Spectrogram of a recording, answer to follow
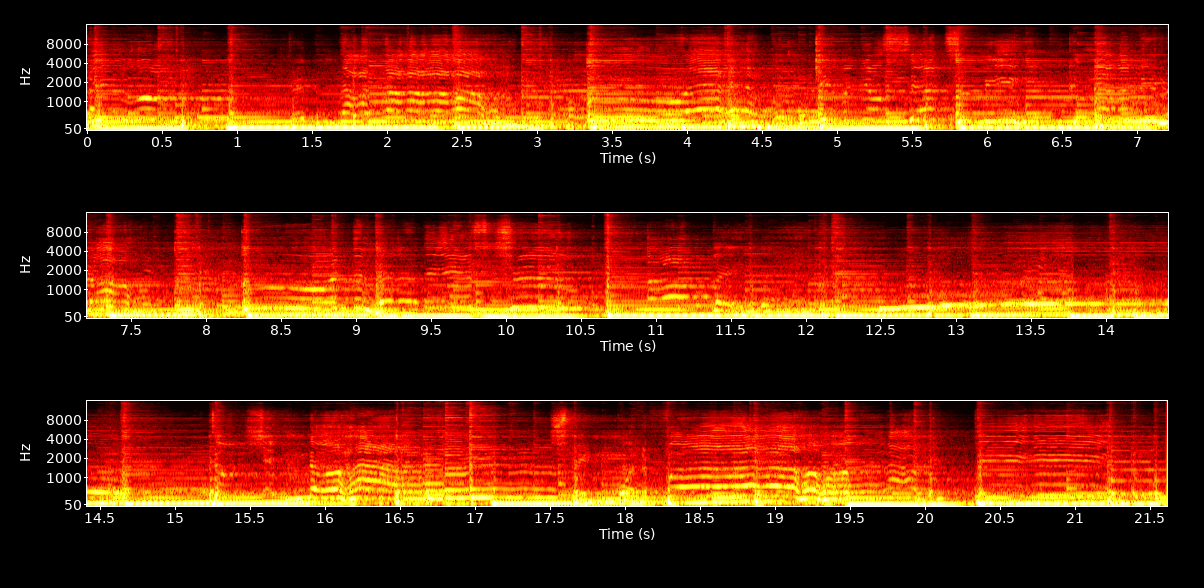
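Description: Live rockgrass band playing: a male lead vocalist sings over strummed acoustic guitar, mandolin, banjo and a heavy bass line.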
